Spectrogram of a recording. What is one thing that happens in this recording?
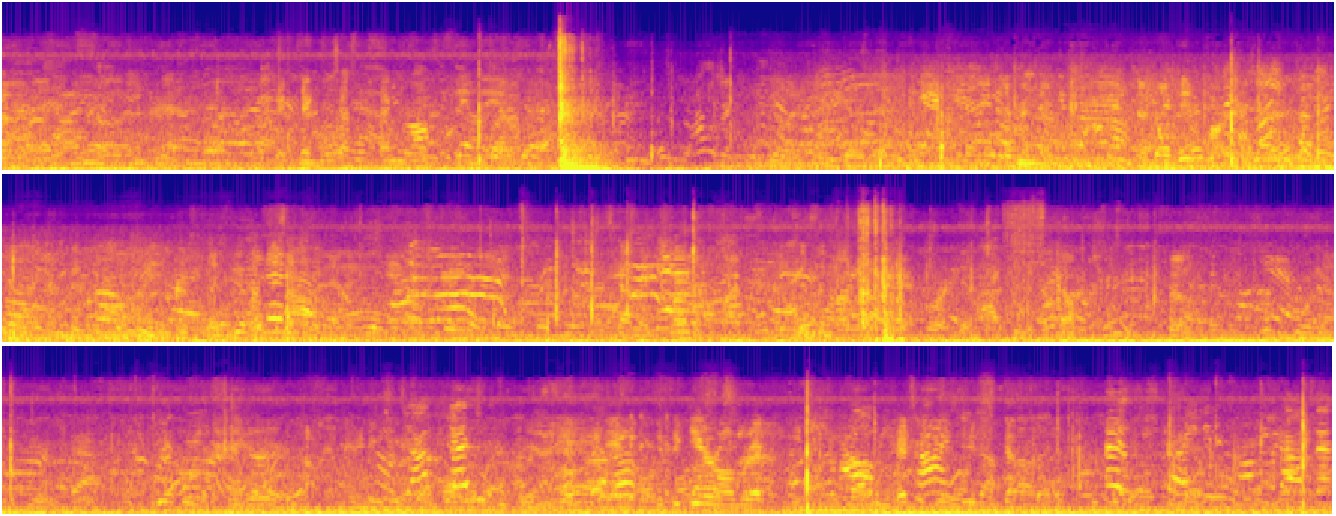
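People talk and call out across an open outdoor field.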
